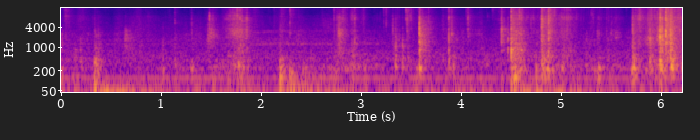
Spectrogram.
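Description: Cardboard trading-card boxes being lifted off a stack and handled: intermittent crinkling and rustling with several light knocks and scrapes.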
